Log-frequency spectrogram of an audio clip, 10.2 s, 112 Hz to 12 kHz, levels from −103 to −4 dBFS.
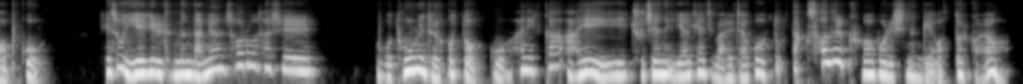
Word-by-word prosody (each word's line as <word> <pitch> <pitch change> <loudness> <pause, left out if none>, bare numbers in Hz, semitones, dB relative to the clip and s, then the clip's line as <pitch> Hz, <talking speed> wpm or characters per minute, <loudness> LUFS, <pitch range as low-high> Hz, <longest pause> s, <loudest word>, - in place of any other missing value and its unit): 없고 - - -3 0.5
계속 225 +4 0
이 195 -1 +5
얘기를 205 0 +6
듣는다면 195 +5 +3
서로 315 +4 -4
사실 245 -4 -3 0.5
뭐 170 -3 -5
도움이 230 +6 +6
될 165 -8 -1
것도 195 +3 -3
없고 160 - -6
하니까 245 +5 -4
아예 190 +1 +2
이 185 -2 +1
주제는 195 +1 +2
이야기하지 190 +2 -1
말자고 160 +6 -3
또 - - -12
딱 - - -9
선을 370 0 +1
그어 200 - 0
버리시는 175 -2 -1
게 - - -4
어떨까요? 190 +3 -3
200 Hz, 335 characters per minute, -23 LUFS, 180-235 Hz, 0.5 s, 얘기를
